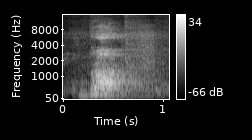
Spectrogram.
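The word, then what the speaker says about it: brought: ब्रॉट। ये you silent या you silent.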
